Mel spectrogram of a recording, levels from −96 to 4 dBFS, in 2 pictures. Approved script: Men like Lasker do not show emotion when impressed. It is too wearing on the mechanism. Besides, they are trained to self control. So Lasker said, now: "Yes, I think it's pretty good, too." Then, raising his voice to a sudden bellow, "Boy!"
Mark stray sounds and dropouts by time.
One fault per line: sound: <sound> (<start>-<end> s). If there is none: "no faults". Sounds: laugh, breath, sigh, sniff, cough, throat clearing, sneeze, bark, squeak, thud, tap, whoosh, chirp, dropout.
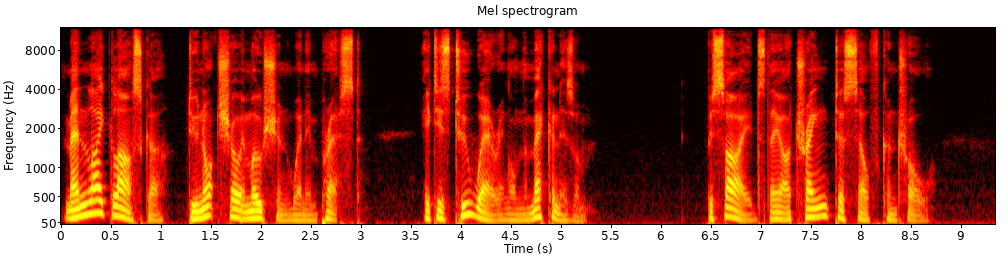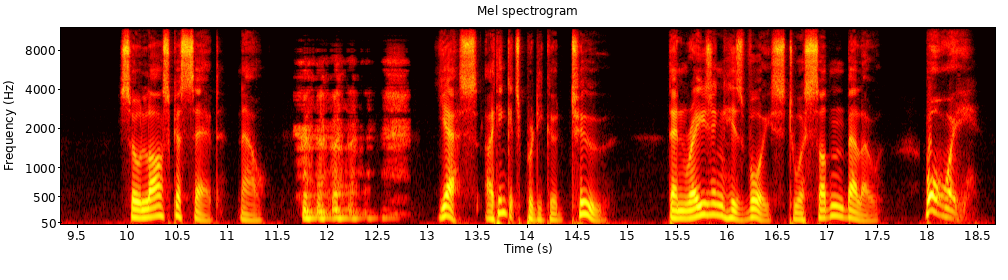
sound: laugh (11.7-12.8 s)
